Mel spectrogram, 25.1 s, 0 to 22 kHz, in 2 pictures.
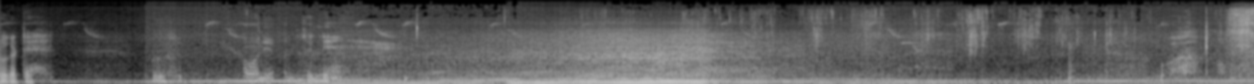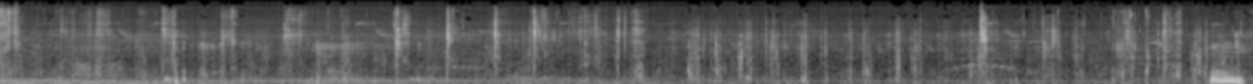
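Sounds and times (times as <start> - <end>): person chewing food: 5.0 - 25.0
lip smacks: 5.8 - 25.0.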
